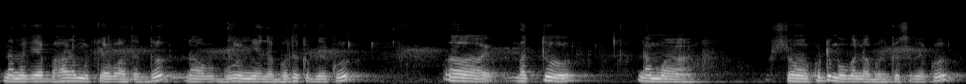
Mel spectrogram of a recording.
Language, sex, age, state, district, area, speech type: Kannada, male, 60+, Karnataka, Koppal, rural, spontaneous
